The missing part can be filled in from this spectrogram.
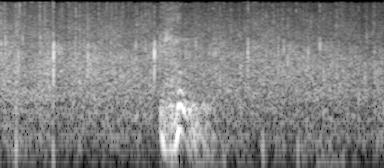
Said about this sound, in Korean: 우리 박수로 한번 하나님께 영광을 받드립니다.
